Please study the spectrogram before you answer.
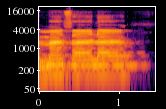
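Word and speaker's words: مثلا: Tapi karena ini hukum tajwid sehingga untuk yang lam alif ini kita baca la, bukan lan, dibaca la yang panjangnya 2 harokat.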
